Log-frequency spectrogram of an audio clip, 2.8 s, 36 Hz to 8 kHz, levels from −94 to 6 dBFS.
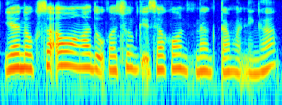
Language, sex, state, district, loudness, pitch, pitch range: Garo, female, Meghalaya, West Garo Hills, -19 LUFS, 235 Hz, 210-250 Hz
